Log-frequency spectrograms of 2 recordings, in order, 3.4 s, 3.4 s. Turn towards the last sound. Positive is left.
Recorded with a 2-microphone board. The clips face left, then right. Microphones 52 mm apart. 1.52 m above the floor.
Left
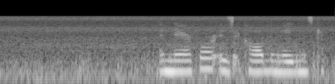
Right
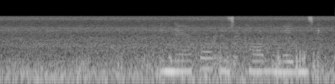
turn(degrees=80)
